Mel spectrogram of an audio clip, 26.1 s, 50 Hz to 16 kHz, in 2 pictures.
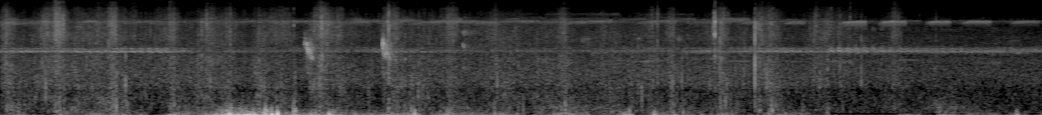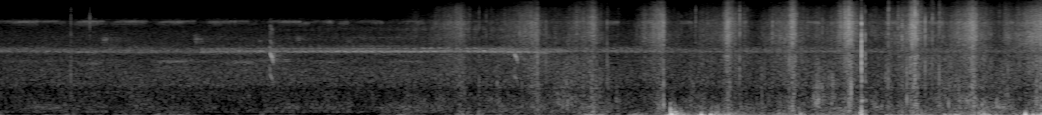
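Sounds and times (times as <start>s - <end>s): footsteps: 0.0s - 10.6s, 18.6s - 26.0s
high-pitched insect drone: 0.0s - 26.0s.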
